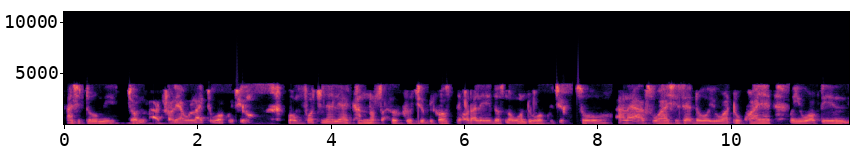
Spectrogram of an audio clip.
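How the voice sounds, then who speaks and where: A man's voice: medium pitch, fairly quick, creaky, breathy edge. A middle-aged man from Cameroon, a university lecturer, telling his story in an interview with many restarts and fillers. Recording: tinny phone-like line.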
